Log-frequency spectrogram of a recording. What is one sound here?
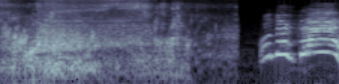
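Water sloshes and splashes close by.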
